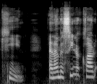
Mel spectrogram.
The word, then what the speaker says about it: Kuehn: my name is keane yes it's pronounced keen and i'm a senior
